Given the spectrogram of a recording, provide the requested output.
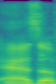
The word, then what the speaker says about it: AZR: how do I get Aza from azr because Aza is how they pronounce it in Australia you dumbass automatic going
